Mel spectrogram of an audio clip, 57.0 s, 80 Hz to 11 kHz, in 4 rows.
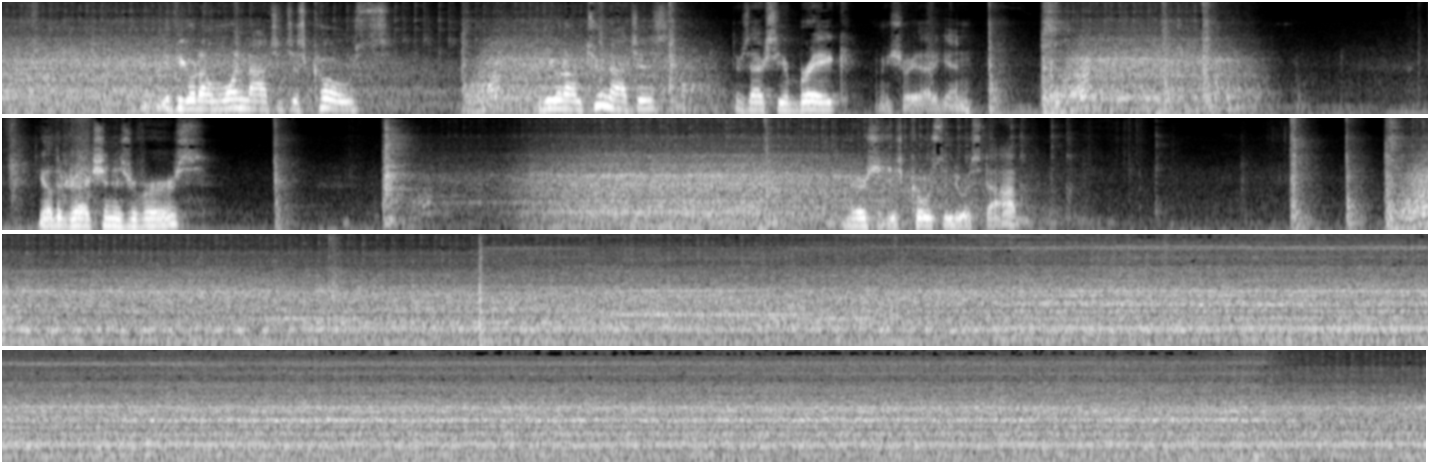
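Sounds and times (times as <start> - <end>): lathe motor and gears running: 0.0 - 7.3, 10.4 - 12.8, 18.2 - 25.6, 28.1 - 57.0
gear whine: 28.2 - 57.0
lathe clunks: 29.8 - 41.0.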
